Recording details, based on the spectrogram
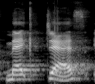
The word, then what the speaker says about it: Mekdes: It gets mispronounced a lot. Some people call me Mekdes. Just kidding. But no, actually what I get a lot is Mekdes. When I was in college, kids used to say Mekdes and just be silly and funny.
